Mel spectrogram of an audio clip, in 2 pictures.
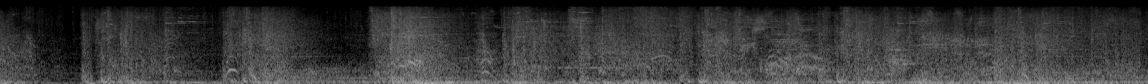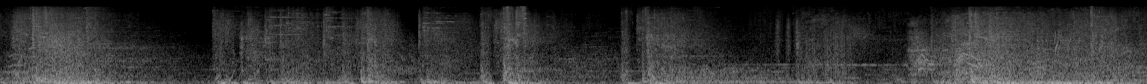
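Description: Game spell effects whoosh and burst during a fast fight.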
